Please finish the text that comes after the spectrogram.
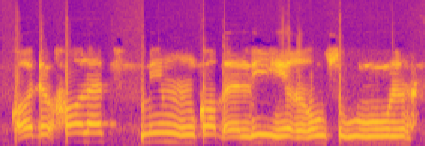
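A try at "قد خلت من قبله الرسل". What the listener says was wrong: Nah, lihat panjang pendeknya ya. Jadi panjangkan ya. Kalau diwakafkan ar-rusul ya, tidak dipanjangkan ya.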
